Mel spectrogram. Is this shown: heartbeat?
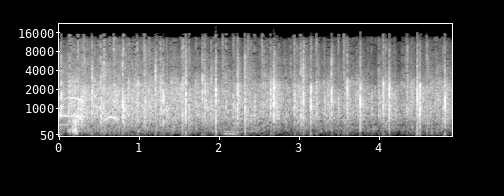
no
